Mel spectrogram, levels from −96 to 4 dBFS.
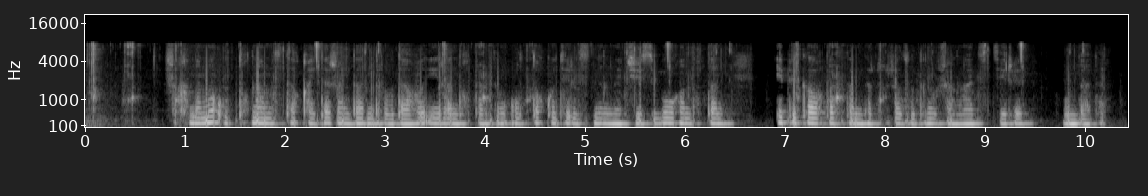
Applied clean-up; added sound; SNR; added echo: neural mask model RNNoise.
